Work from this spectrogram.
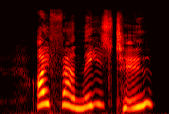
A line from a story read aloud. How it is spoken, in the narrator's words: shouted Fiona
